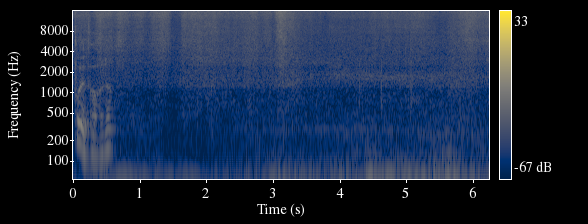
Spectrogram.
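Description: Footsteps thud softly on carpet.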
